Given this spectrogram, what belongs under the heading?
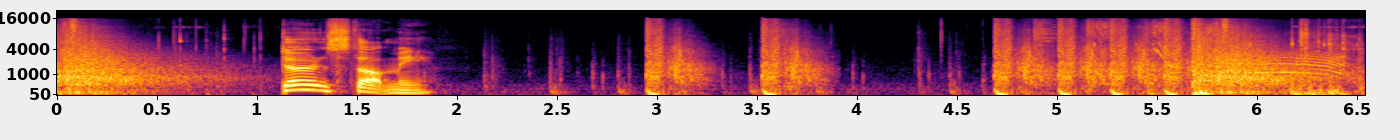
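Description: Bursts of gunfire from the video game Max Payne 2 crackle in rapid clusters, broken by short pauses, while a voice speaks briefly between shots.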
